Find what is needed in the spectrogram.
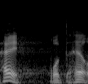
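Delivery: ordinary delivery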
